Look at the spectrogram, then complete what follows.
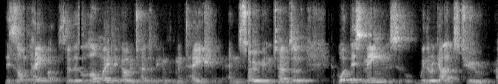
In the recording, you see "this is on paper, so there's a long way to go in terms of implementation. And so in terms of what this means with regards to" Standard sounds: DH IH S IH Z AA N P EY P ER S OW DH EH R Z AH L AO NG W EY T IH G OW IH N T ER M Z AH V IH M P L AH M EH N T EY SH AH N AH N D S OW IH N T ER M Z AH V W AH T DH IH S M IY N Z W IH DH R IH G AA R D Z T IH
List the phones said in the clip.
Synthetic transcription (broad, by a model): DH IH S IH Z N P EY P ER S OW DH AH R Z AH L AO NG W EY T IH G OW IH N T ER M Z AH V IH M P L AH M EH N T EY SH AH N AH N S OW IH N T ER M Z AH V W AH T DH IH S M IY N Z W IH DH R IH G AA R D Z T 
